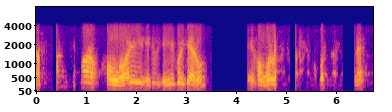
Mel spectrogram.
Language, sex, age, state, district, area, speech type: Assamese, male, 60+, Assam, Darrang, rural, conversation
